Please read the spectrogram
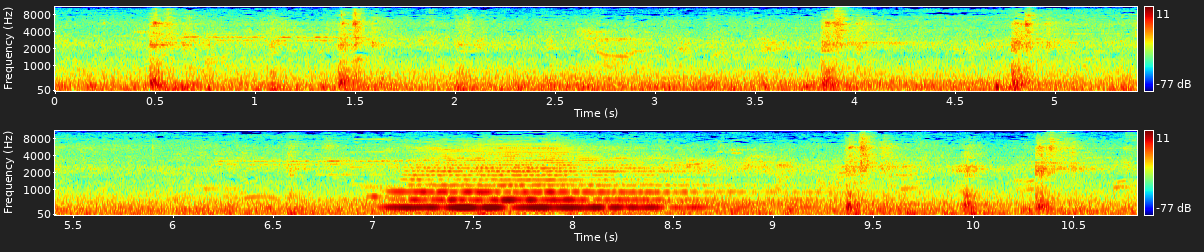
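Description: Passenger coaches of a departing Rajdhani Express rolling slowly past with a steady rumble, their wheels clicking now and then over rail joints. About seven seconds in, a train horn sounds once for about a second and a half; it is the loudest sound.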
